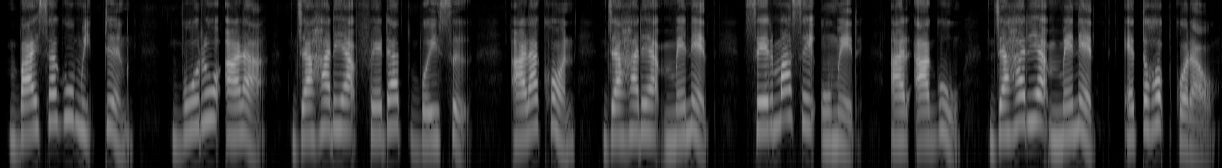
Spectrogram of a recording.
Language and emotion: Santali, neutral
